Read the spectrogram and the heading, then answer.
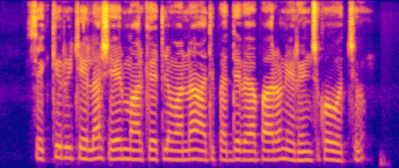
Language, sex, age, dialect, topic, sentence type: Telugu, male, 18-24, Utterandhra, banking, statement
